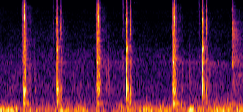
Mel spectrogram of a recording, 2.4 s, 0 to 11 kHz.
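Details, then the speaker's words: Yanmar TK486 4-cylinder diesel, fuel shutoff solenoid pull (white) wire energized with 12 volts: sharp, crisp single clicks about every third of a second, seven in a row; solenoid pulling in normally. "So your white wire is going to energize and pull this coil in. So I'll hit the 12 volts on this white wire. You should be able to hear it click."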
